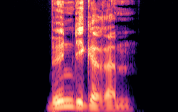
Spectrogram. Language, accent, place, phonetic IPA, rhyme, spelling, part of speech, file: German, Germany, Berlin, [ˈbʏndɪɡəʁəm], -ʏndɪɡəʁəm, bündigerem, adjective, De-bündigerem.ogg
- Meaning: strong dative masculine/neuter singular comparative degree of bündig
